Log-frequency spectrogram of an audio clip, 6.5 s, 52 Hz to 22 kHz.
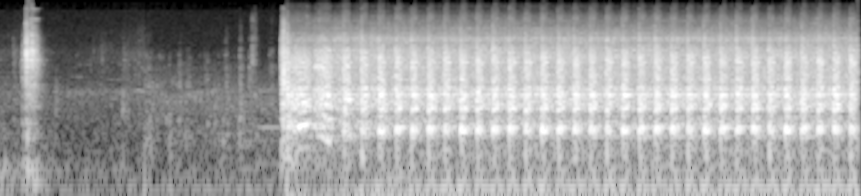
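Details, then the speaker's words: Audi 2.2 Bosch K-Jetronic with new old-stock Bosch injectors, mixture screw turned one turn leaner: starter cranks evenly, no firing; owner thinks sensor plate needs more angle as it is almost fully shut, later starts after reconnecting cold start valve. "it's gonna mean it's going to need more angle and sensor plate because that's almost fully shut now"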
